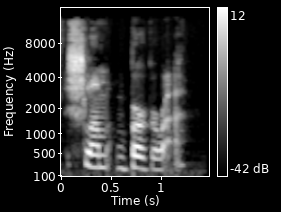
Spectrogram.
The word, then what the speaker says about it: Schlumbergera: I said it wrong. It's Schlumbergera. Schlumbergera. Not Schlumberger. I guess that's it's an oil company. Schlumbergera. That's what it is.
